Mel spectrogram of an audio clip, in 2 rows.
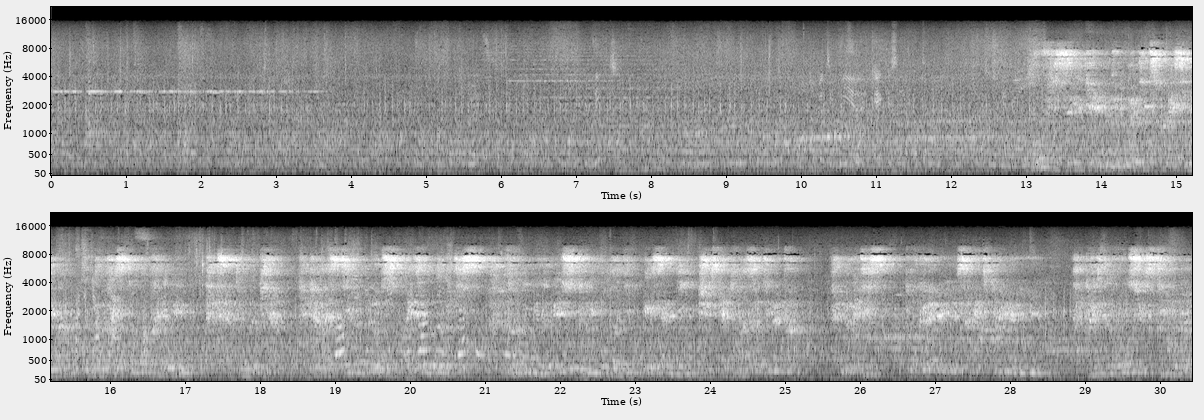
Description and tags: Brussels subway 2
Brussels subway metro underground
underground, Brussels, subway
